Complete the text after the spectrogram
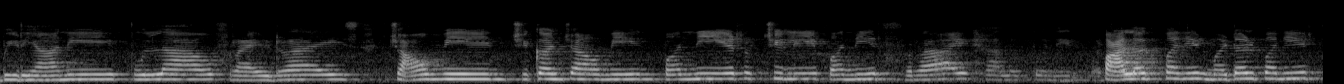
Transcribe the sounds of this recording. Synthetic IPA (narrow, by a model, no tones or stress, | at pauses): bʱiɽjanipulawfɾajɖɾajd͡z | t͡ɕawmint͡ɕikənt͡ɕawminpəniiːɾt͡ɕilipəniɾfɾaj | paləkpəniːɾməʈəlpəniːɾ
